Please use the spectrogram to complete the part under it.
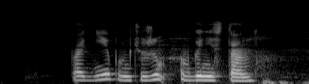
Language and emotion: Russian, neutral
